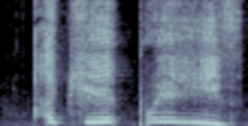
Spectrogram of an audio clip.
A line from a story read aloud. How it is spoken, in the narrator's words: she wheezed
